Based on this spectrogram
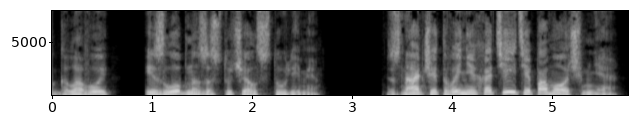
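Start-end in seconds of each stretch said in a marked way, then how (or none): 3.3-5.7 indignant challenge. Acted. Old man angrily challenges detective.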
